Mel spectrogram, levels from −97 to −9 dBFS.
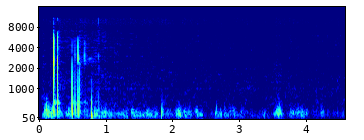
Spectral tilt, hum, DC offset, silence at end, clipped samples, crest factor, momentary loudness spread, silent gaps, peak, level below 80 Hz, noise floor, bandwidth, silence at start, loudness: -3 dB/octave; none; under 0.1%; 0.95 s; under 0.1%; 44 dB; 28 LU; none; -6 dBFS; -70 dBFS; -77 dBFS; 11.5 kHz; 0.05 s; -41 LUFS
